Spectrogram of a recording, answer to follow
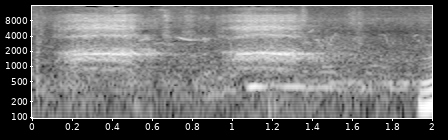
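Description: A bird calling twice outdoors: two harsh calls of about half a second each, roughly a second apart.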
